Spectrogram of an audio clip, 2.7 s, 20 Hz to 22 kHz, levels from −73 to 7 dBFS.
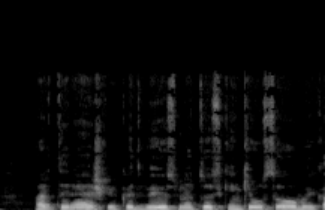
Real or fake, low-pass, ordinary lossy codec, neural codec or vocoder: real; 14.4 kHz; MP3, 64 kbps; none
